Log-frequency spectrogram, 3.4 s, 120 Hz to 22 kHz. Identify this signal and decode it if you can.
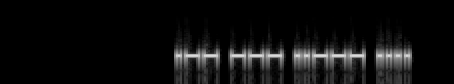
Morse code, heard as a keyed tone, about 36 wpm, 700 Hz. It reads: WO2H
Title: USA Call Signs - 4 Characters - Repeated 3x - 35wpm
